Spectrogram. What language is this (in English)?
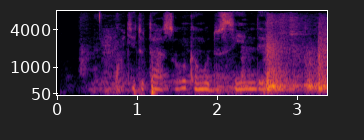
Kinyarwanda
